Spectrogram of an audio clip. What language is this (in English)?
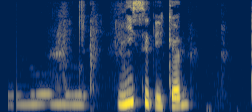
Bashkir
